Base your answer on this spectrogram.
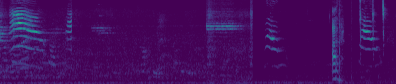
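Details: Little cat, wet from rain and shivering with cold, gives a loud high meow at the start, then scattered short meows and squeaks later amid a low steady background rumble.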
